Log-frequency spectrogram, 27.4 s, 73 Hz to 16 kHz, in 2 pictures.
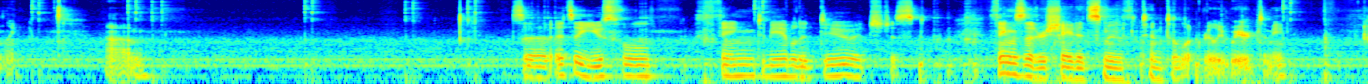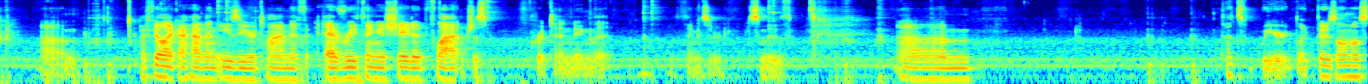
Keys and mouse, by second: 1.5-3.1 right drag, 4.2-4.8 right drag, 6.1 drag, 8.1-9.2 middle drag, 11.4-12.0 shift+middle drag, 12.3 shift+middle drag, 13.7 KP_Decimal, 15.9 click, 20.2-21.4 right drag.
